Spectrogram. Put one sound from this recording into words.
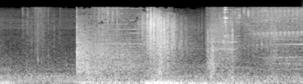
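A rushing whoosh swells and fades.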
